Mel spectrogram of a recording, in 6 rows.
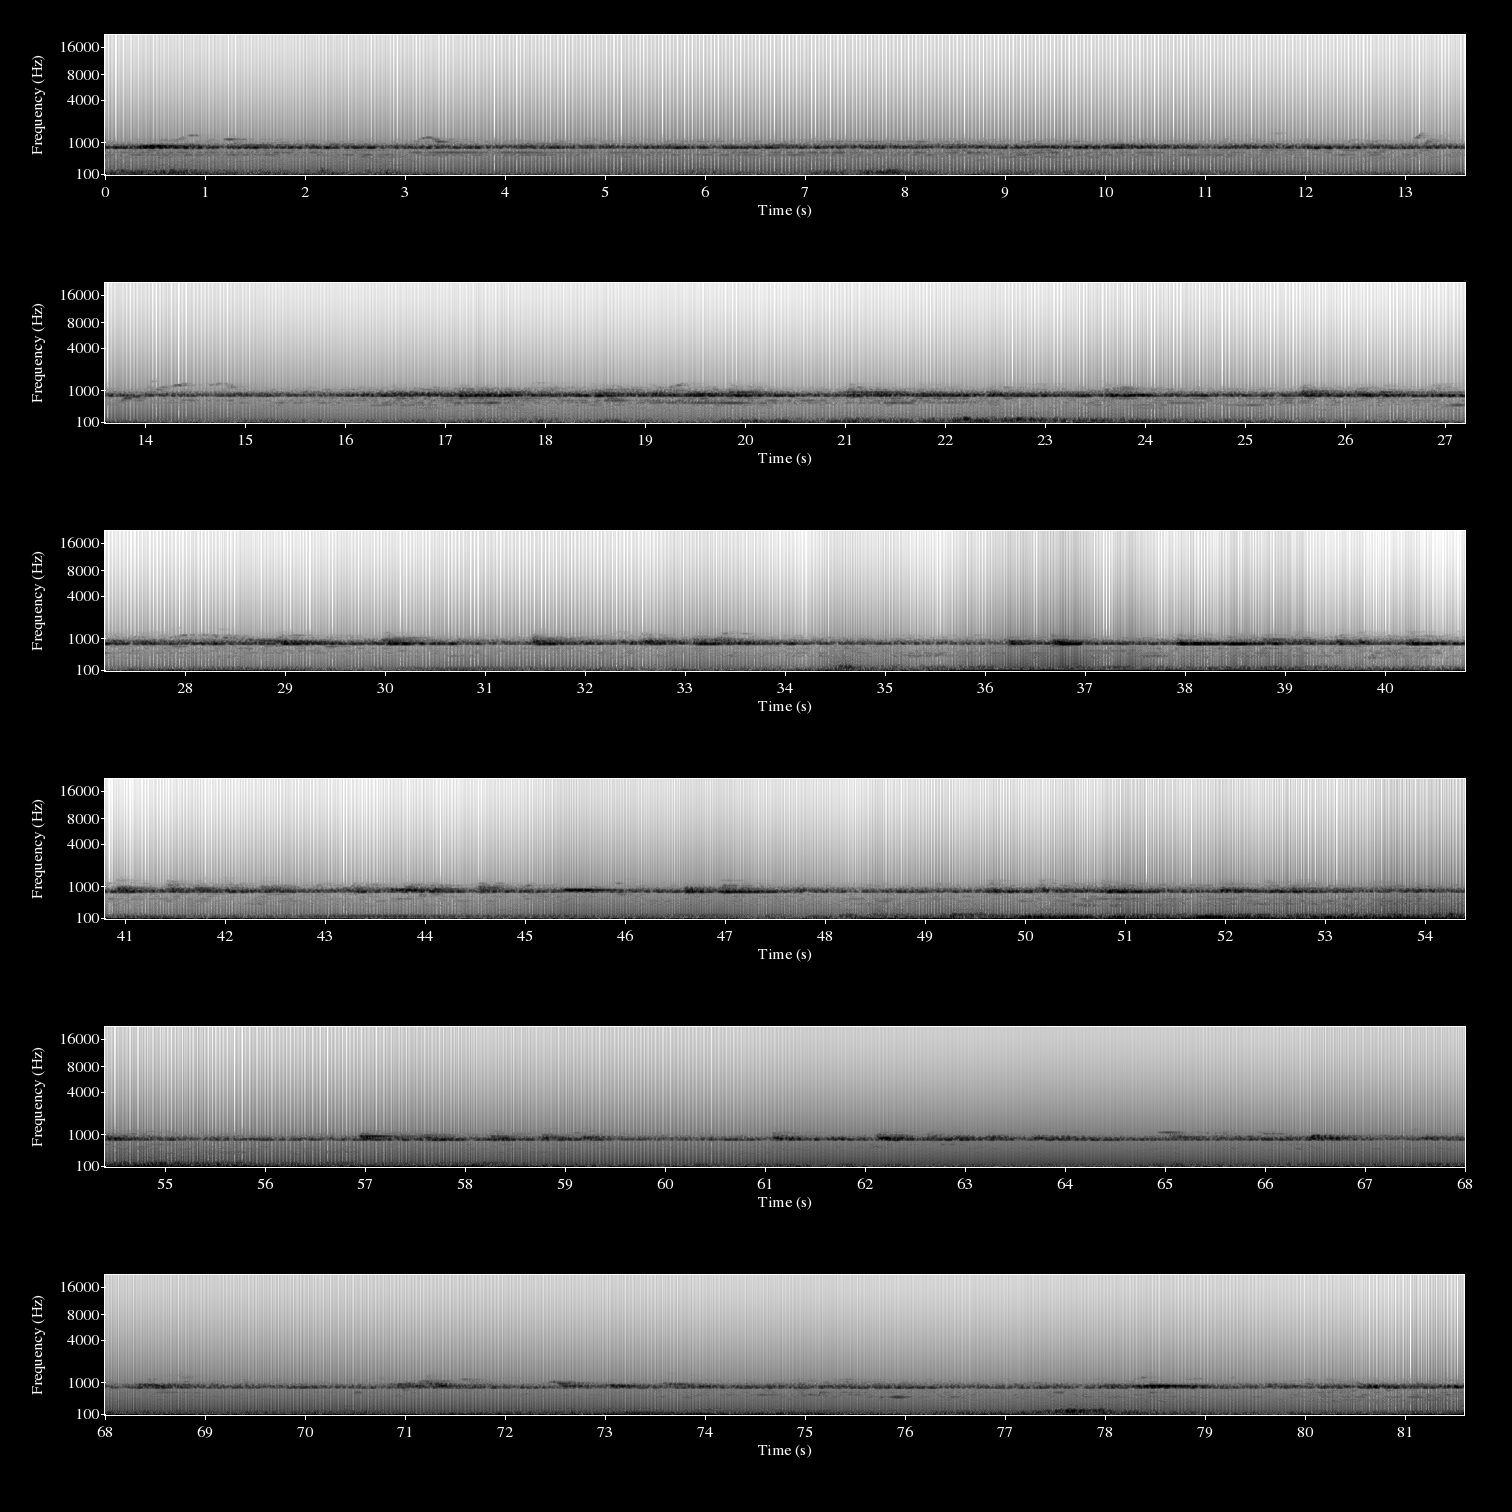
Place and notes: {
  "title": "The Sunken Boat, Oulu, Finland - Various sounds recorded through a steel pillar",
  "date": "2020-05-31 16:43:00",
  "description": "Dogs barking and other various sounds heard through a steel pillar of an installation 'The Sunken Boat' by Herbert Dreiseitl in Toppilansaari, Oulu. Recorded with LOM Geofón and Zoom H5. Gain adjusted and low-pass filter applied in post.",
  "latitude": "65.03",
  "longitude": "25.42",
  "altitude": "4",
  "timezone": "Europe/Helsinki"
}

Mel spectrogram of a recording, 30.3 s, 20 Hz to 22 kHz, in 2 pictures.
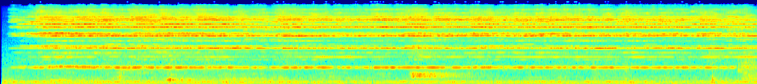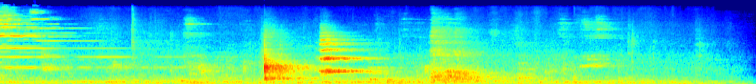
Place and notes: {
  "title": "clervaux, church, mass - clervaux, church, bells and door",
  "date": "2011-07-12 23:10:00",
  "description": "Inside the church at the Mother Gods Procession day. The sound of procession bells and a door.\nClervaux, Kirche, Glocken und Tür\nIn der Kirche bei der Muttergottesprozession. Das Geräusch der Prozessionsglocken und eine Tür. Aufgenommen von Pierre Obertin im Mai 2011.\nClervaux, église, cloches et porte\nÀ l’intérieur de l’église, le jour de la procession de la Vierge. Le son des cloches de la procession et le bruit d’une porte. Enregistré par Pierre Obertin en mai 2011.\nProject - Klangraum Our - topographic field recordings, sound objects and social ambiences",
  "latitude": "50.06",
  "longitude": "6.03",
  "altitude": "358",
  "timezone": "Europe/Luxembourg"
}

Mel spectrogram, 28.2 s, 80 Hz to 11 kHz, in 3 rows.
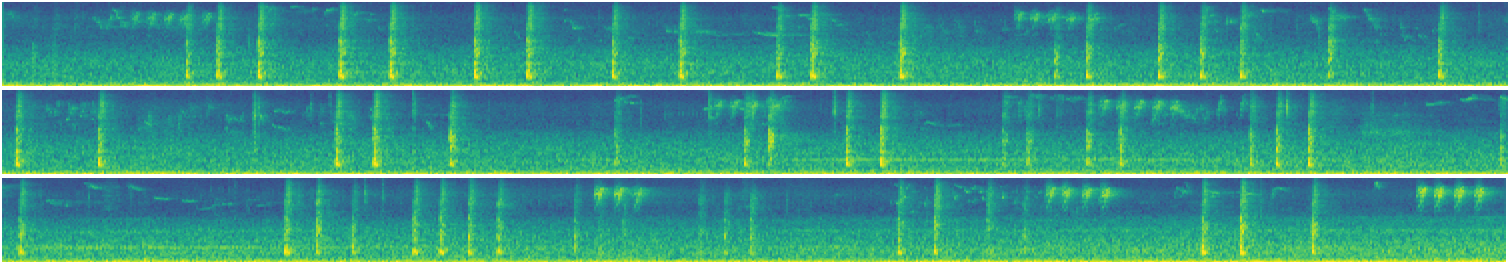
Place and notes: {
  "date": "2022-03-21 09:31:00",
  "description": "09:31 Berlin, Alt-Friedrichsfelde, Dreiecksee - train junction, pond ambience",
  "latitude": "52.51",
  "longitude": "13.54",
  "altitude": "45",
  "timezone": "Europe/Berlin"
}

